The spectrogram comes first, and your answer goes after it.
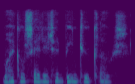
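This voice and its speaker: A man softly narrating a bedtime story in a calm, hushed ASMR style, telling it with deliberate drama. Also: mid-range voice. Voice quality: soft, breathy.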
